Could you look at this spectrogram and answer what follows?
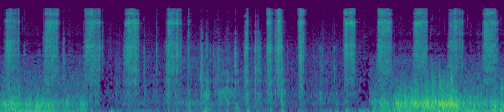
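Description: Ratchet wrench clicking in steady strokes, about two clicks a second, as it tightens the mounting bolts of a rail-mounted weighing transducer. A low rumble sits underneath at the start and again near the end.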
